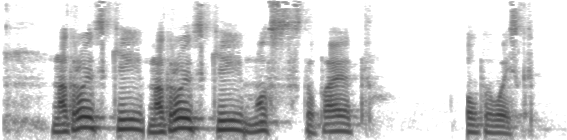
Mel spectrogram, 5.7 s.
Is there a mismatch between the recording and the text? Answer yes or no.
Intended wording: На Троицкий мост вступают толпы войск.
yes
